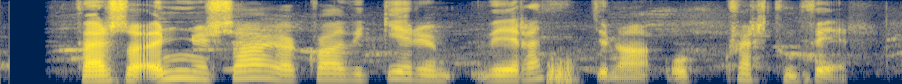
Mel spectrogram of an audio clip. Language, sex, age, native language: Icelandic, male, 20-29, Icelandic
